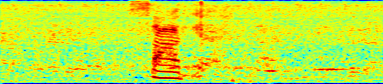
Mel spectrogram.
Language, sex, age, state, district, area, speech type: Hindi, female, 18-30, Madhya Pradesh, Harda, urban, read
